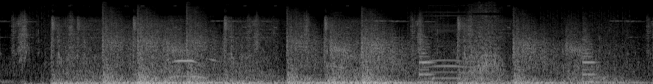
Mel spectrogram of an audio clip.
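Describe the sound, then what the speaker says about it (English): Rocket fire and gunfire trade across the map in a tournament shooter match, with dense continuous booms and crackling shots filling the whole clip, loud and steady, while players talk over it. "Rocket exchange across the map."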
